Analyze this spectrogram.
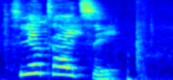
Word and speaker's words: Seo Taiji: them what they've won sorry you hear this see you tight see that's how it's pronounced ladies and gentlemen this is the second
